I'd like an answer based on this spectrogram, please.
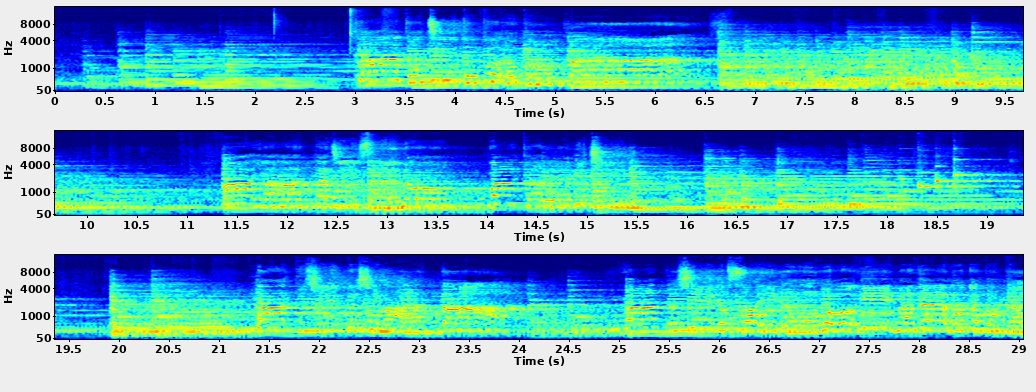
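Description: A woman singing to her own grand piano accompaniment, her voice carrying in phrases over sustained piano chords. The playing swells louder with newly struck chords about three seconds in, and again near the middle and two-thirds of the way through.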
